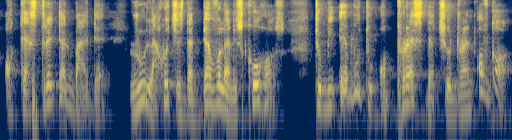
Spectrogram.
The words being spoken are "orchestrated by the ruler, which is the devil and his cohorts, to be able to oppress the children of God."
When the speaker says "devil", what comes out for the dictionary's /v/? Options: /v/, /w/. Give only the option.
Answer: /v/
